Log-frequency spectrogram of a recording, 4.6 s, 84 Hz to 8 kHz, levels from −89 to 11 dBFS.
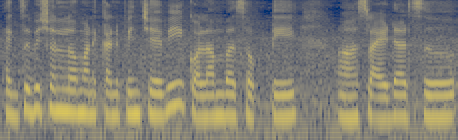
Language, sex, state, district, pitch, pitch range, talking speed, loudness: Telugu, female, Andhra Pradesh, Srikakulam, 190 Hz, 180-205 Hz, 120 wpm, -13 LUFS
